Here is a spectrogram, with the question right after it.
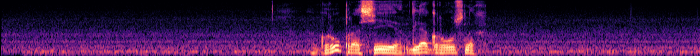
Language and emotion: Russian, sad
